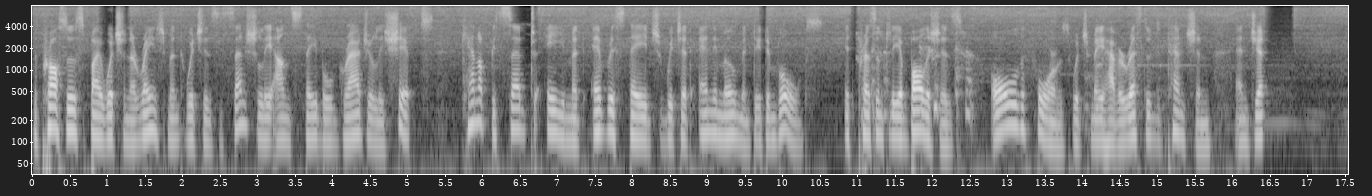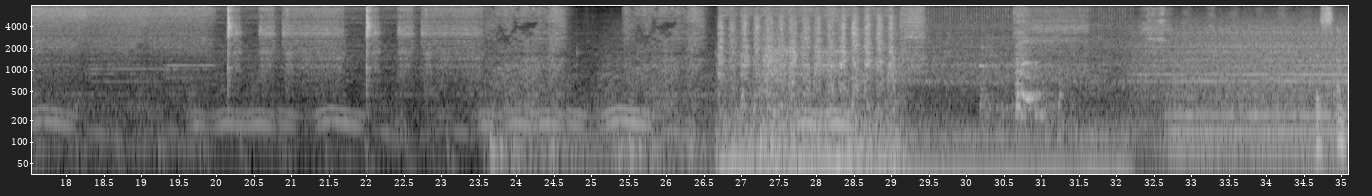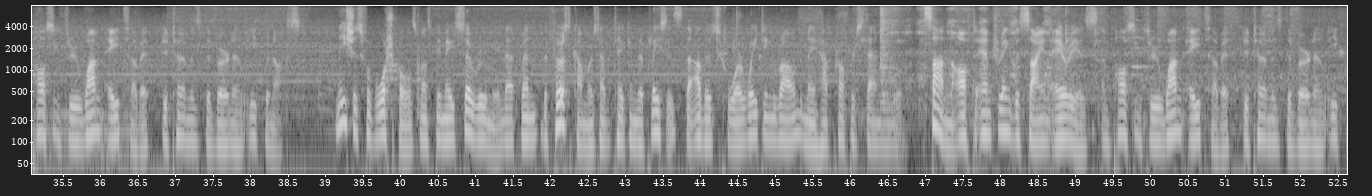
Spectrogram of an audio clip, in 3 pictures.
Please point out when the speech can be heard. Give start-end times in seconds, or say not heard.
0.0-16.4, 34.6-52.6.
